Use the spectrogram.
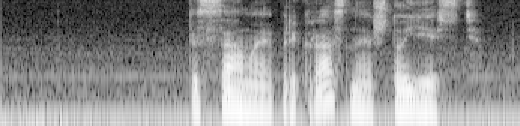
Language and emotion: Russian, neutral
